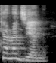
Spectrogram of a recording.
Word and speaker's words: canadienne: Então, no masculino, eu só faço a voz anasalada. No feminino, eu pronuncio o N. Canadien, canadienne.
